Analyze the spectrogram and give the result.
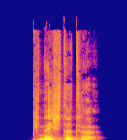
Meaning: inflection of knechten: 1. first/third-person singular preterite 2. first/third-person singular subjunctive II
- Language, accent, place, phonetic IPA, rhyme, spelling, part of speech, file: German, Germany, Berlin, [ˈknɛçtətə], -ɛçtətə, knechtete, verb, De-knechtete.ogg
